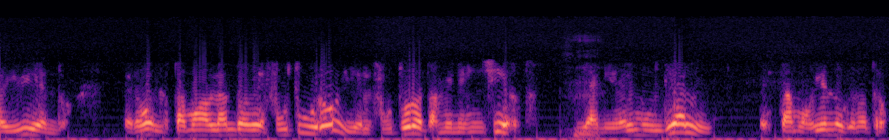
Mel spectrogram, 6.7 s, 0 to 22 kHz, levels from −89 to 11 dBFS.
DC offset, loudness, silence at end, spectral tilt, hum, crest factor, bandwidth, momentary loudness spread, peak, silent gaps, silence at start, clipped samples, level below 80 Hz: under 0.1%; -19 LUFS; 0.05 s; -8 dB/octave; none; 18 dB; 3.8 kHz; 13 LU; -2 dBFS; none; 0 s; under 0.1%; -48 dBFS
